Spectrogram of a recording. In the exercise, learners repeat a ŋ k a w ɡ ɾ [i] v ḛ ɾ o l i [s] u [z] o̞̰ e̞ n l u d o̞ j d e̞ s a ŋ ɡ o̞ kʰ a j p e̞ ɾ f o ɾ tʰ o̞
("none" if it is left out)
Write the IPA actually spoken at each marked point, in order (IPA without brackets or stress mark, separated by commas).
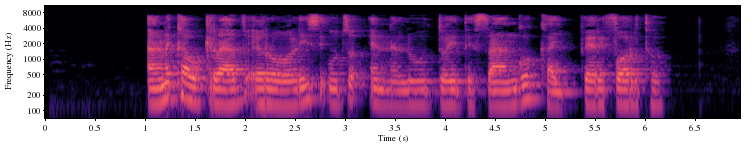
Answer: a, s, z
